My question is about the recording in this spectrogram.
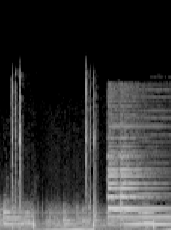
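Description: Outro music for an animated subscribe button, with short mouse-click sound effects and a bright bell chime that starts about a second and a half in and keeps ringing.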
